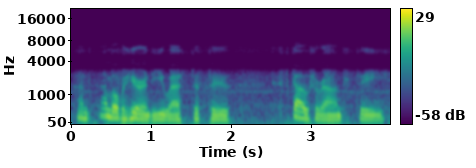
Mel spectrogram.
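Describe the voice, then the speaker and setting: A man's voice: medium pitch, moderate pace, dark tone, highs cut off, slight background noise. A middle-aged Irish man talking as a guest on a live radio interview, often restarting words and using "you know". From Ireland. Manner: repeats words, many "you know" fillers. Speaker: company CEO guest.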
